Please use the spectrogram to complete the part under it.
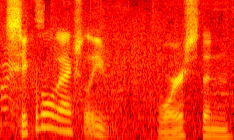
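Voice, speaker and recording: A man doing casual live game commentary, thinking out loud and answering viewers as he plays. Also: medium pitch, wildly swooping pitch, a little slow, gravelly, background noise. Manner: reads and answers viewers' messages aloud. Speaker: game streamer. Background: game music.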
